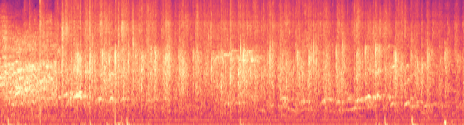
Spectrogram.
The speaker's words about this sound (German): War das jetzt für mich, der Applaus?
